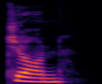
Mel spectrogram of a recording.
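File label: "john", British English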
